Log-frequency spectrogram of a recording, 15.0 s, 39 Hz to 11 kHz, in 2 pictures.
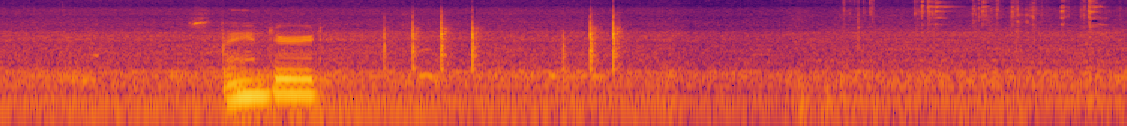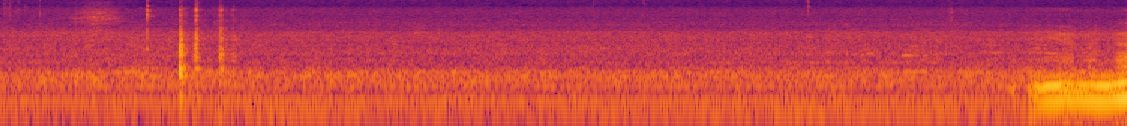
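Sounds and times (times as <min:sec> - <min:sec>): small metal parts clinking: 0:05.6 - 0:07.9.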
